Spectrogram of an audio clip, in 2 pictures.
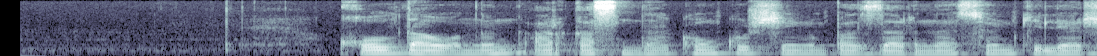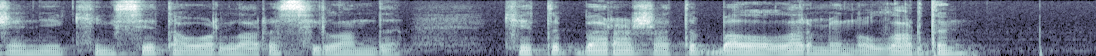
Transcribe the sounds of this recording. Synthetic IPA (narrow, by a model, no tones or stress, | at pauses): qʰo̞lˠd̪ɑwənəɴɑɾqɑsənd̪ɑkʰo̞ŋkuɾsʒ̥e̞ŋʲɪmpʰɑzd̪ɑɾənɑsɵmkʲe̞le̞ɾʒæne̞kʲʰe̞ŋse̞t̪ʰɑwɑɾlˠɑɾəsəjlˠɑnd̪ə | kʲʰe̞t̪ɪp̚bɑɾʔɑʒɑt̪əp̚bɑlˠɑlˠɑɾme̞nwo̞lˠɑɾd̪əɴ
